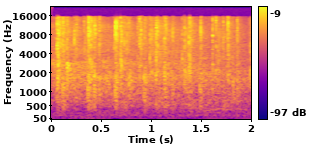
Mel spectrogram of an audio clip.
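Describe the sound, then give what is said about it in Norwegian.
An audience at an evening Christian meeting applauds to welcome speaker Jan Hanvold, many hands clapping together in a dense, continuous patter at a moderate, even level with no voices on top. “Jan, en skikkelig klapp.”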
